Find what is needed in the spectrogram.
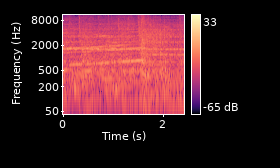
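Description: Movie soundtrack from a typhoon scene: dramatic music over steady storm noise, with one long tone slowly rising in pitch until it drops out near the end.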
